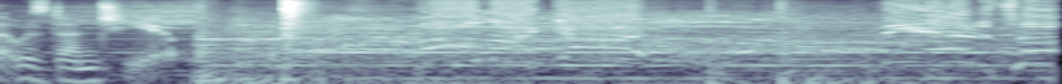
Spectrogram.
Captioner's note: hand slapping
